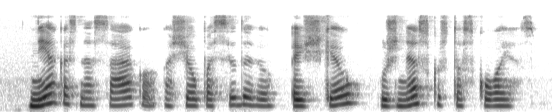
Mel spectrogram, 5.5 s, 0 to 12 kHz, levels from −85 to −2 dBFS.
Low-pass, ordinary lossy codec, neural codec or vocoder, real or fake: 7.2 kHz; AAC, 64 kbps; none; real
